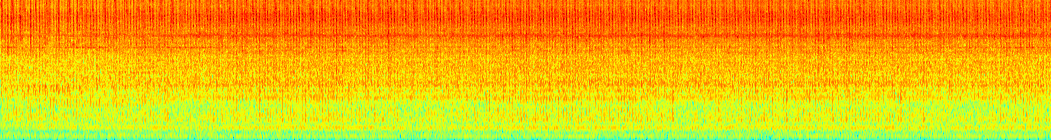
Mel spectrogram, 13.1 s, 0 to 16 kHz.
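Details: 2006 Audi A3 2.0L at idle: fast, fairly steady ticking knock about four a second, still present after the oil sump was cleared; cause unknown.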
